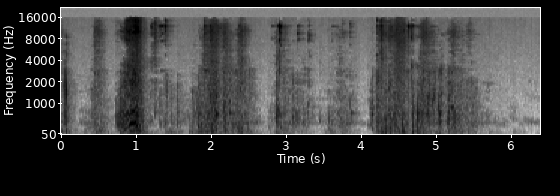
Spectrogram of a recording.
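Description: Faint rustling and handling noises from clothing being handled and packed, in a few short bursts: about a second in, around two seconds, and a longer one from about four to five seconds.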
